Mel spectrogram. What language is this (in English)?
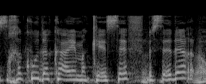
Hebrew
